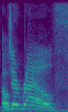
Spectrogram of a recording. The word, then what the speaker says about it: Jirrels: is, it's technically my dad pronounces it Jirrels, so it's Jirrels.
